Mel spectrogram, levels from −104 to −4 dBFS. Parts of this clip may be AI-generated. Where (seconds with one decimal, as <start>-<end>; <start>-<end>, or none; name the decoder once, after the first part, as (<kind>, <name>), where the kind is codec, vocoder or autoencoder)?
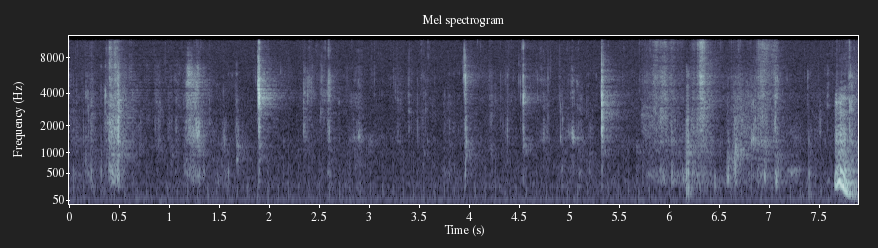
0.6-1.4 (vocoder, Vocos)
